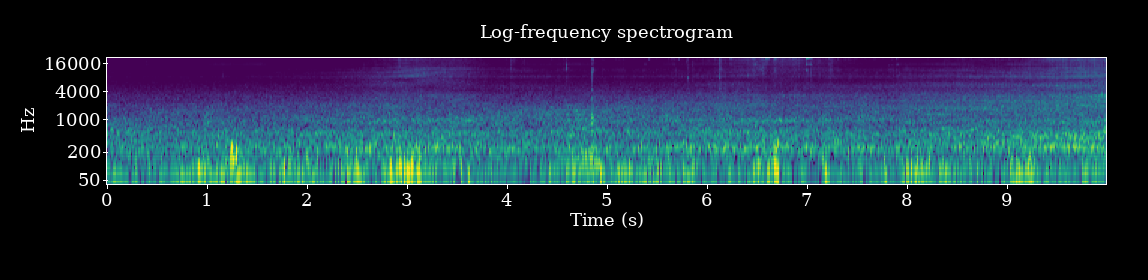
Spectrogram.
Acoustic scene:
street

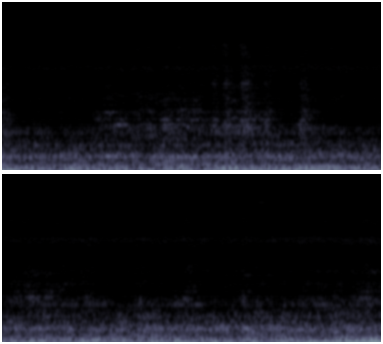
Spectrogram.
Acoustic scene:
elevator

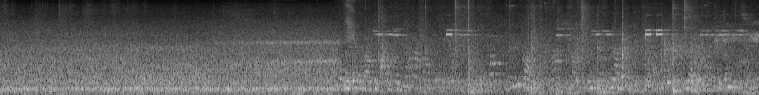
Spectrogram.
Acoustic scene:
subway station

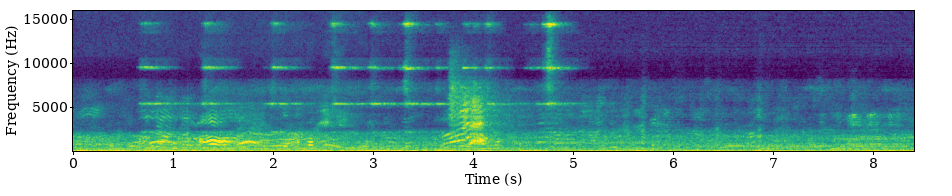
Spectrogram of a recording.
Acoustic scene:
park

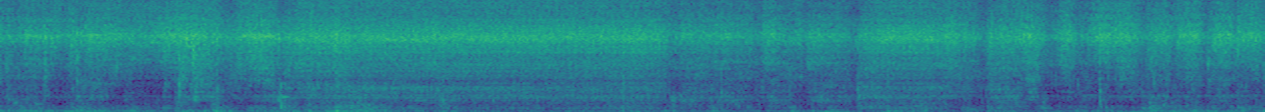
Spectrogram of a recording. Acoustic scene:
kitchen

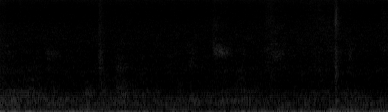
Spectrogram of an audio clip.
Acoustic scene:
elevator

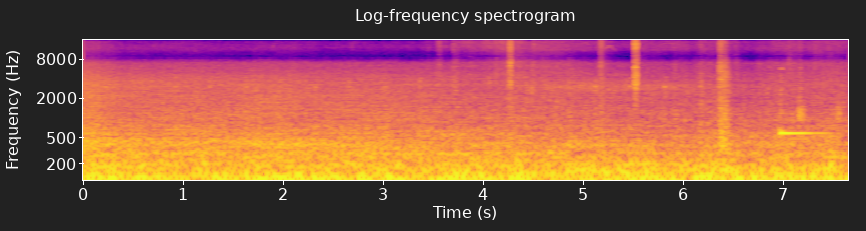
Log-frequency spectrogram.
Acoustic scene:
car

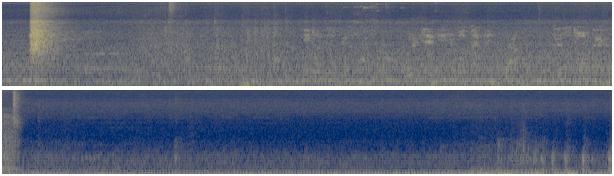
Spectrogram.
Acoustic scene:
bus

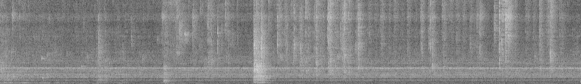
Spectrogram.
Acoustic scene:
restroom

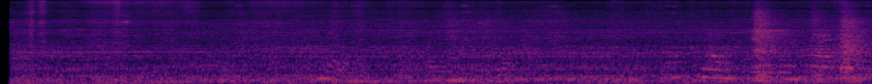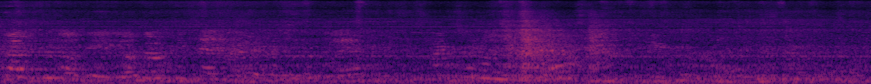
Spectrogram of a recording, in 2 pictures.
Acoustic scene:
cafe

